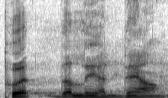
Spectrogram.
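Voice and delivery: low, quiet, measured words; slow, deliberate instruction; slow dictation. Shown as a demonstration. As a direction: lead a group repeat word by word. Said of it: "Say that with me".

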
